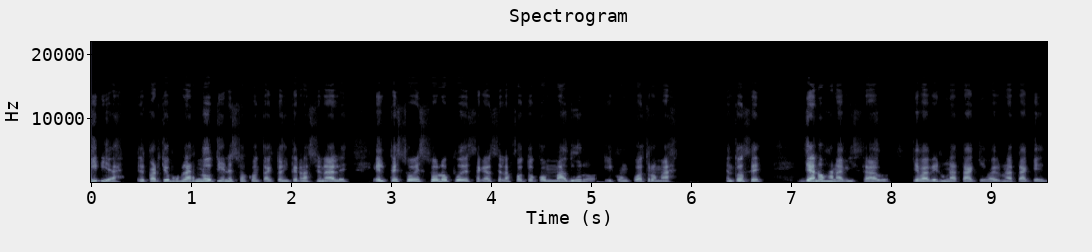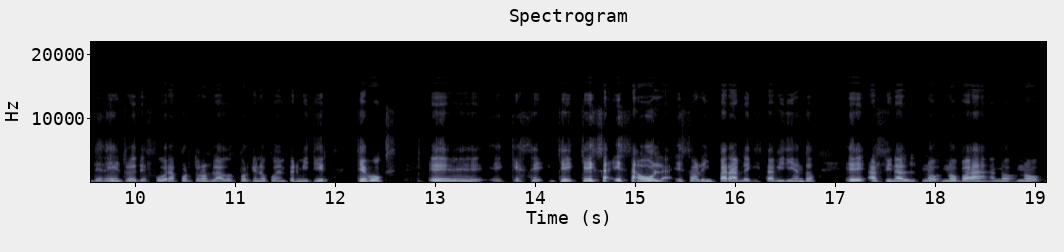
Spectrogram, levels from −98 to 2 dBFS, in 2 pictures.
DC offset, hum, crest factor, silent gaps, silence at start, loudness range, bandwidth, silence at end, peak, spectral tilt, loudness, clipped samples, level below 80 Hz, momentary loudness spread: under 0.1%; none; 24 dB; 6.15-6.32 s, 6.73-6.80 s, 7.99-8.05 s, 8.14-8.21 s, 12.11-12.22 s, 14.08-14.12 s, 17.03-17.08 s; 0 s; 5 LU; 15 kHz; 0.1 s; -16 dBFS; -6 dB/octave; -41 LUFS; under 0.1%; -88 dBFS; 11 LU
